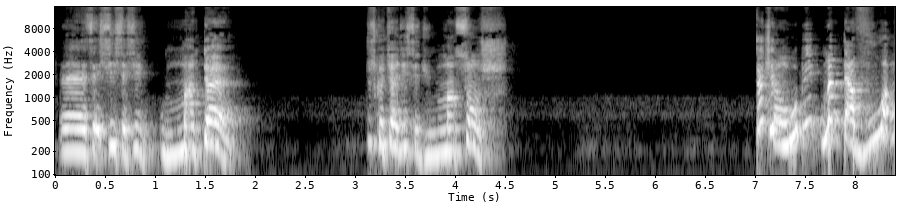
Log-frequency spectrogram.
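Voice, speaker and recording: A woman ranting on a livestream, mocking and scolding someone with lots of repetition. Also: medium pitch. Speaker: online personality. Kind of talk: livestream rant.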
